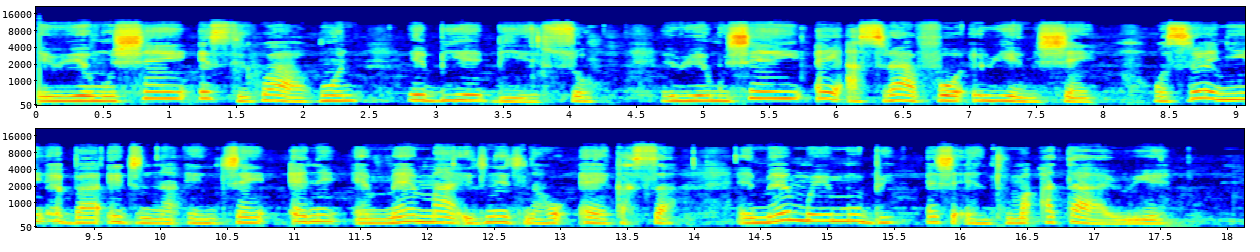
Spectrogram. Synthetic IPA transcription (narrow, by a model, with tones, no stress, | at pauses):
e˨ɥi˨e˨mũ˨ɕɛ̃˦ne˦si˨hʊ˦a˨hʊ̃˦n | e˦bi˦e˦bi˨e˨sʊ˦ | e˨ɥi˨e˨mũ˨ɕɛ̃˦i˦ɛ˦jɛ˨ʔa˨sɾa˦˨fʊ˦ɔ˦ʔæ˦ɥi˦e˨mũ˨ɕɛ̃˦n | ɔ˨sɾa˦˨ɲĩ˦ɛ˦ba˨˦ʔe˦d͡ʑi˨nã˨ʔɛ˨ɲ˨t͡ɕʰɛ̃˦nɛ˦nɪ̃˦ɛ˨m˨mɛ̃˦mã˦˨ʔḛ˨d͡ʑi˦nã˦d͡ʑi˨nã˨hɔ˦ɛ˦˨kʰa˨sa˦ɛ˨m̩˨mːɛ̃˦m˦mẽ˦mũ˦bi˦ɛ˦ɕɛ̰˨ʔɛ˨n̩˨tʰʊ̃˨˦mã˦ʔa˦tʰaː˦˨ɥɪ˦ɛ˦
